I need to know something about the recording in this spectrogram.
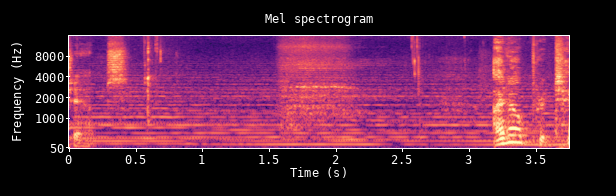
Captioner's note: sighs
